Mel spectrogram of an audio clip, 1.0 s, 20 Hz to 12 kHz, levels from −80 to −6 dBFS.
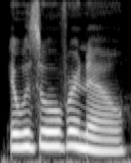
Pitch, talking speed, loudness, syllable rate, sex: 250 Hz, 245 wpm, -13 LUFS, 5.9 syllables/s, female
